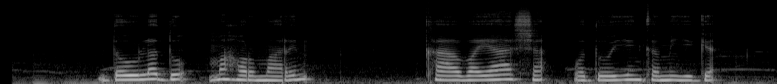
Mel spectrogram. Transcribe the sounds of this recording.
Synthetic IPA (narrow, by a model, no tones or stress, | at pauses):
d̪ɔwlɐd̪ʊmɐɦɔrmɐɾɪn | kʰaːβɐjaːʃɐwʔɑd̪ɔːjɪŋkʰɐmɪjɪɡɐ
